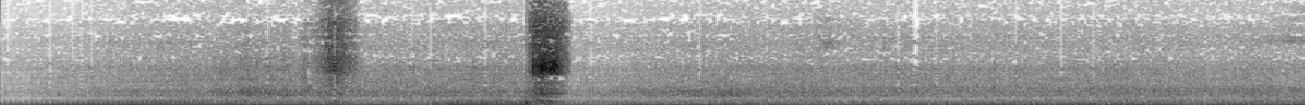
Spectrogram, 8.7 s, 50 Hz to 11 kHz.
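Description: Yamaha MT-07's 689 cc parallel-twin engine running at steady cruising revs under way, with a rush of wind noise. Two short hissing bursts come about two and three and a half seconds in.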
